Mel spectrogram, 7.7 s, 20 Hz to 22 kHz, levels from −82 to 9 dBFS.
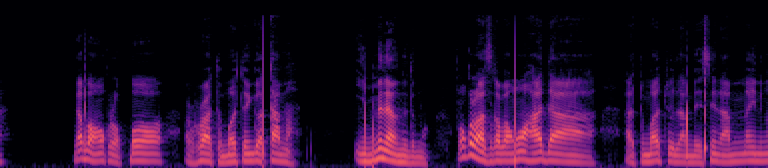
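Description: Loud pops interrupt the speech five times: single pops at 0.84–0.86 s, 2.63–2.65 s and 5.15–5.17 s, and double pops at 3.64–3.74 s and 6.87–7.07 s. The first peaks roughly 15 dB above the speech and the rest roughly 20 dB. Each is a short, sharp transient laid over the speech, which continues underneath. The likely cause is a voltage spike, such as a switch, connector or static discharge, reaching the signal chain.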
